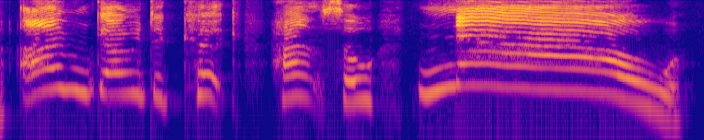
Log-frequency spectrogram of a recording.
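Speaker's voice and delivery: high, loud, slow hag shriek; screeching witch. A narrator's reading. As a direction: shriek with greedy glee. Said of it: "she screeched".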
